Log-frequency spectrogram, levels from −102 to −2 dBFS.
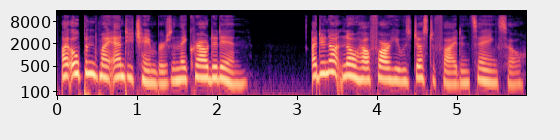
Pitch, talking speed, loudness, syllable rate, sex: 225 Hz, 205 wpm, -16 LUFS, 5.6 syllables/s, female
